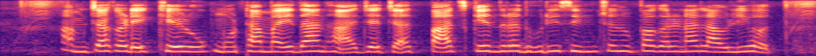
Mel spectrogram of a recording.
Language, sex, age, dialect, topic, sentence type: Marathi, female, 18-24, Southern Konkan, agriculture, statement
